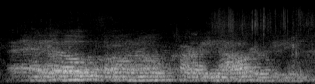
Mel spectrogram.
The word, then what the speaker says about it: echophonocardiography: Remember the accent is on og. Echophonocardiography. Say it. Echophonocardiography.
